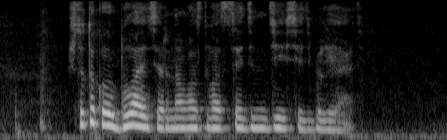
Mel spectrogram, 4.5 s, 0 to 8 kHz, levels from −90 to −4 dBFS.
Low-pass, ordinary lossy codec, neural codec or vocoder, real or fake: none; none; codec, 16 kHz, 8 kbps, FreqCodec, smaller model; fake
